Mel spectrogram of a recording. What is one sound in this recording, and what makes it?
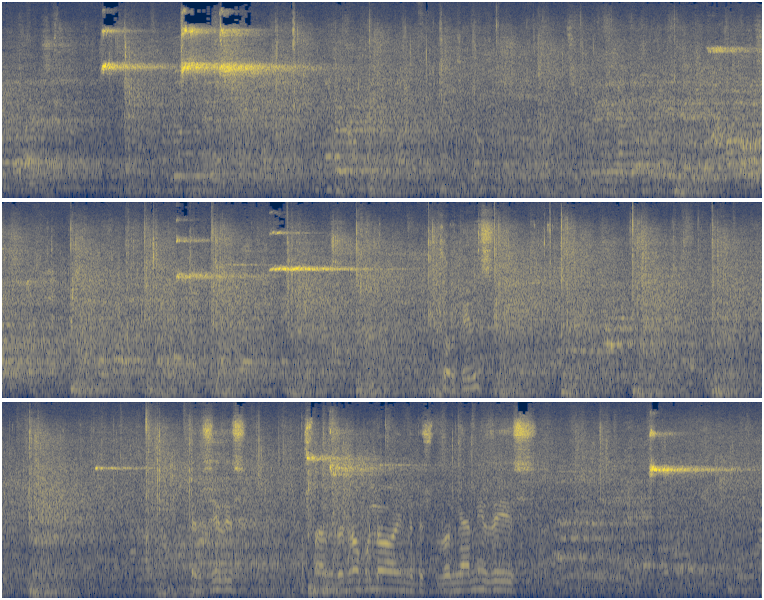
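Sneakers squeak sharply on a hardwood court in a large echoing hall.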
